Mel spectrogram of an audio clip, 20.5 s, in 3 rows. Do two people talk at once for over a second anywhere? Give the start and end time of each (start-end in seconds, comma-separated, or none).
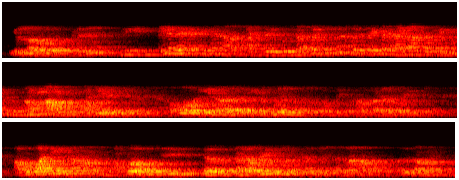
7.2-8.7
